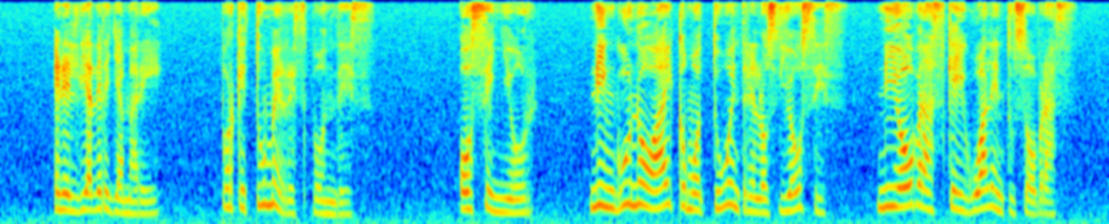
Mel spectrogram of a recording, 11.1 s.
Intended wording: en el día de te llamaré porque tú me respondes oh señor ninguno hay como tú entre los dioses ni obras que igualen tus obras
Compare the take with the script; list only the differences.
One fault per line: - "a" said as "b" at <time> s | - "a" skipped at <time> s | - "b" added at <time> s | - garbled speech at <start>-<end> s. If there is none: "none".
none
